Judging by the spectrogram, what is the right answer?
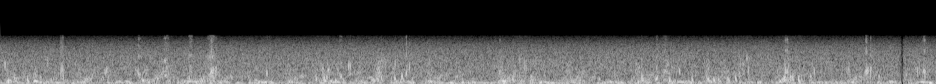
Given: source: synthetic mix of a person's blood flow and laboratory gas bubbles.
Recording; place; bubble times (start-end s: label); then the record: Doppler ultrasound of blood flow; precordium
0.01-0.19 s: bubbles
0.23-0.70 s: bubbles
1.02-1.15 s: bubbles
1.33-1.49 s: bubbles
1.60-1.72 s: bubbles
1.79-2.20 s: bubbles
2.63-2.71 s: bubbles
2.93-3.02 s: bubbles
3.10-3.64 s: bubbles
3.71-4.16 s: bubbles
4.95-5.38 s: bubbles
6.38-6.47 s: bubbles
6.52-6.83 s: bubbles
6.88-6.97 s: bubbles
7.05-7.52 s: bubbles
7.78-8.18 s: bubbles
8.60-8.75 s: bubbles
9.12-9.30 s: bubbles
From the record:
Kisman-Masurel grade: 233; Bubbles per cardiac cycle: several, 3 to 8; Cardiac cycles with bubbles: 50 to 99%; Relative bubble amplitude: loud (0.450 to 0.775); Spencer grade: 3 (all of the cardiac periods contain showers or single bubble signals, but not dominating or overriding the cardiac motion signals); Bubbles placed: anywhere in the cardiac cycle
